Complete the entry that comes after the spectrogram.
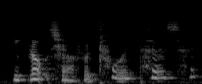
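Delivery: hushed secret whisper. Real, not acted. Tarot reader telling the viewer, whispered. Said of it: "whispered reading".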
